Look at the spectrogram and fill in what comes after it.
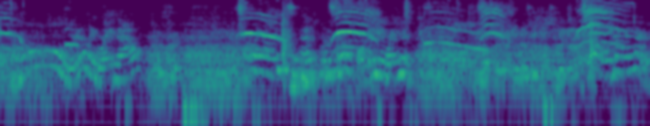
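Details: Several three-week-old Scottish Fold kittens, part of a litter of seven, cry repeatedly: a wavering mew early on, then a run of high, short, rising-falling mews every second or so, with people talking underneath.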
